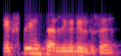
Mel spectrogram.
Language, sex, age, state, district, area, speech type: Tamil, male, 18-30, Tamil Nadu, Thanjavur, rural, conversation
